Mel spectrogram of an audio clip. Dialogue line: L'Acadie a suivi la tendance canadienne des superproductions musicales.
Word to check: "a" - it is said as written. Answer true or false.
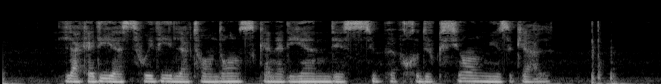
true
